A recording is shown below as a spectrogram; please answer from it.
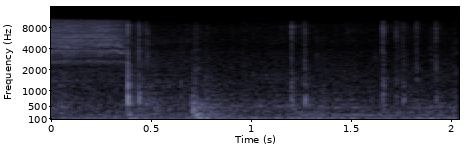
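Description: Computer keyboard typing: scattered key clicks as a command is typed, opening with a brief hiss.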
